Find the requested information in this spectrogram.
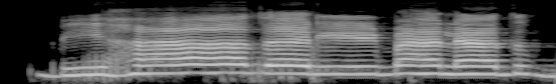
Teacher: بِهَذَا الْبَلَدِ، بہا کے اوپر کھڑی زبر ہے، کھڑی زبر کو بھی ہم نے حروف مدہ جتنا لمبا کرنا ہے، یعنی 1 الف 2 حرکات کے برابر۔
